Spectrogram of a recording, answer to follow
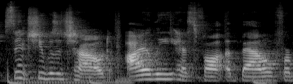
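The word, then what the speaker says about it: Ailey: two formidable black Americans, the revered choreographer Alvin Eiley, okay, got it, that's how you pronounce her name, and her great-grandmother Pearl, the descendant of enslaved Africans and tenant farmers.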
